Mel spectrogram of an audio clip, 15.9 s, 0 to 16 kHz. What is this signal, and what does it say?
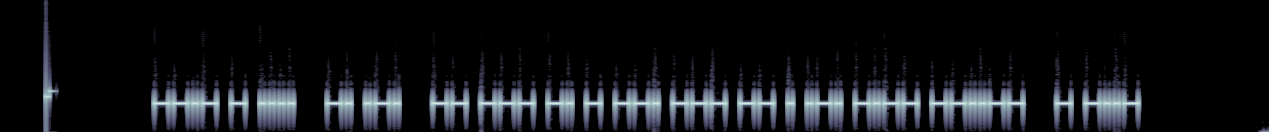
Morse code, heard as a keyed tone, about 21 wpm, 700 Hz. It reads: QTH NR MONTGOMERY, TX
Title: Practice QSO - Exchange 1 - Beginning - 20wpm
